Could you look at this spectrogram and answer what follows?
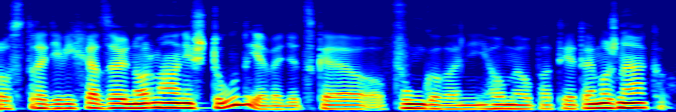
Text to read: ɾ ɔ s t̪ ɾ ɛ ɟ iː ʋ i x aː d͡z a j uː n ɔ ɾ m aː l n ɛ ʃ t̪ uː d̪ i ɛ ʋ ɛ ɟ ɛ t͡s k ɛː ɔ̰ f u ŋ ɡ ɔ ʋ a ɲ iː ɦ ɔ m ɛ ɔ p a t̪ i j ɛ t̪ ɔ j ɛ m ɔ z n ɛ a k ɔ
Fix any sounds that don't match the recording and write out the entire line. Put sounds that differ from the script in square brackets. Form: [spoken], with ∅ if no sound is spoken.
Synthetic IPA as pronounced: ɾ ɔ s t̪ ɾ ɛ ɟ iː ʋ i x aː d͡z a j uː n ɔ ɾ m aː l [ɲ] ɛ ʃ t̪ uː d̪ i ɛ ʋ ɛ ɟ ɛ t͡s k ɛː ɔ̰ f u ŋ ɡ ɔ ʋ a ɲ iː ɦ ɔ m ɛ ɔ p a t̪ i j ɛ t̪ ɔ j ɛ m ɔ [ʒ] n ɛ a k ɔ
